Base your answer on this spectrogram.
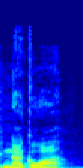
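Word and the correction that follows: Ngakoue: The correct pronunciation is Yannick Njakwe. – What? How is there a J? – Yeah, like none of them were close. – I think can't. – Wait, can you just describe? Maybe I fucking slept in language power class, but how does an NG pronounce a J?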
